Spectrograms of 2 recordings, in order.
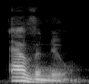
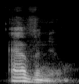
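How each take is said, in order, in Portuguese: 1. A tônica cai na primeira sílaba. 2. A tônica cai na primeira sílaba.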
